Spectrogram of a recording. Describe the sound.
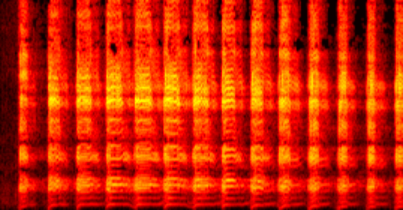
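A duck call blown in a Cajun squeal: about thirteen loud, raspy, nasal quacks in a quick, even run, each note rising sharply then holding, with no talking.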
